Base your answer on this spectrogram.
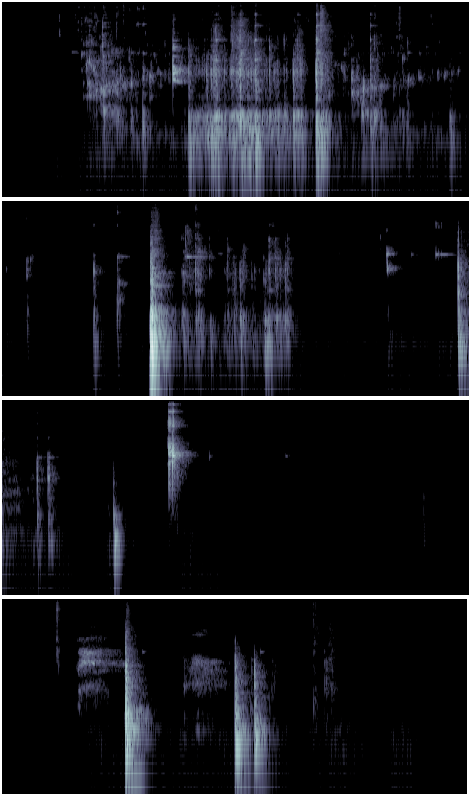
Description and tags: poruing water and putting ice
We poured some water and put ice and then drank the water at home to make it sound like a pub.
Bernadette Lara Kasar
bar, drink, glass, ice, pouring, pub, water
